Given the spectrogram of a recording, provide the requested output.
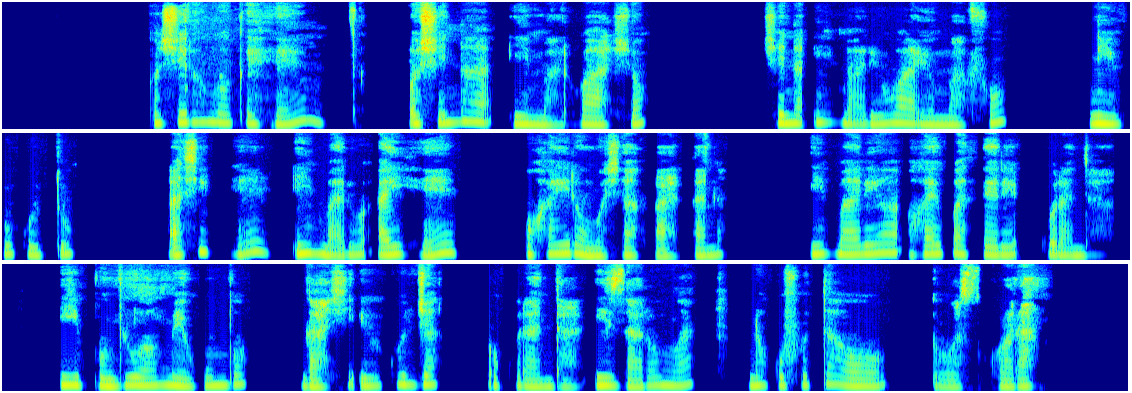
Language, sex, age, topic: Oshiwambo, female, 25-35, finance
